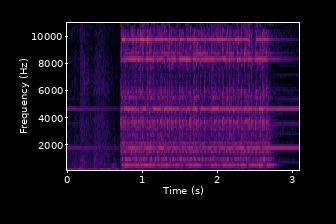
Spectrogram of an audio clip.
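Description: A telephone bell rings after a wrong-number call, sounding one loud, continuous, bright metallic ring of about two seconds that follows a quieter lead-in and stops abruptly.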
